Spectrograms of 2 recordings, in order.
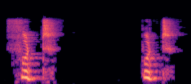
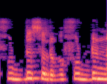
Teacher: And it is slightly back, கொஞ்சம் பின்பக்கமா எடுத்திருக்கு. the lips are rounded and the sound is short. இது வந்து short vowel தான், பட் lips பாத்தீங்கன்னா நல்ல ரவுண்டா இருக்கும்.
